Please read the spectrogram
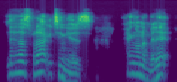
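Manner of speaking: mock protest. Actor to fans who mistake him for his roles, mock protest. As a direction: act out correcting a confused fan. Acts out correcting confused fans.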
